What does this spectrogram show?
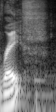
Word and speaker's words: Raph: Yeah, because it's short for Raphael. I believe as a nickname, some people call him Rafe, but that's more of a nickname. That's Raph. Fun fact, I used to pronounce my name as Rafe.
